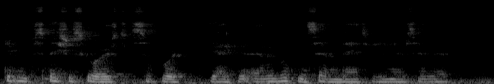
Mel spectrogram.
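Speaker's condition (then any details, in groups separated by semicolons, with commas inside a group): Parkinson's; voice weakened by Parkinson's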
